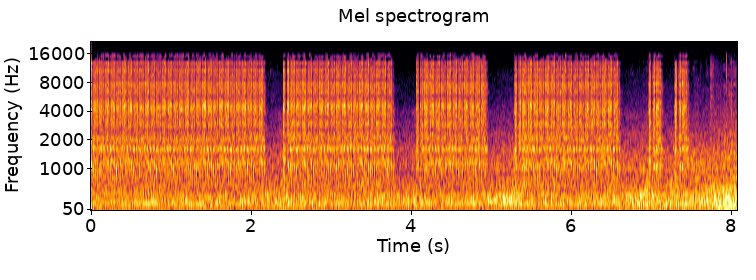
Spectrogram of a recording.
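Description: Steady scratchy rubbing hiss, broken by a few short, sudden gaps.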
